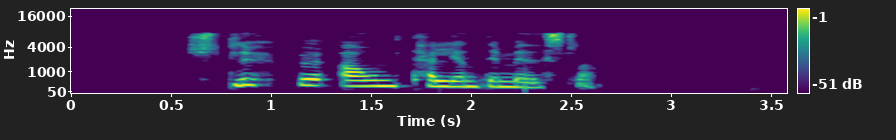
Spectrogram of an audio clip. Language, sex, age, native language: Icelandic, female, 18-19, Icelandic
